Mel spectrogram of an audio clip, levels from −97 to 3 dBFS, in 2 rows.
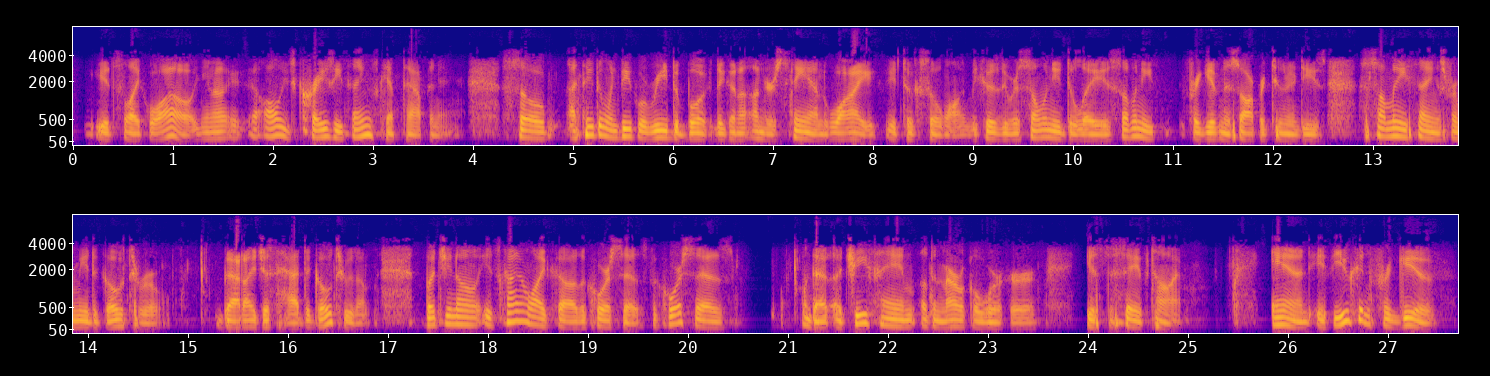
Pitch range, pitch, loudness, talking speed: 105-140 Hz, 115 Hz, -19 LUFS, 185 wpm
